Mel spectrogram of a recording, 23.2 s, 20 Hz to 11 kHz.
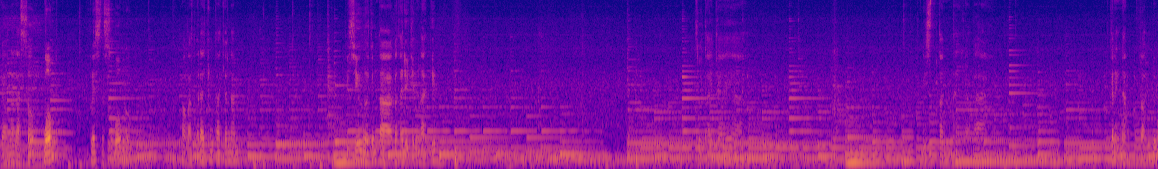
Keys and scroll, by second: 1.3 4, 5.0 5, 20.0 3.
